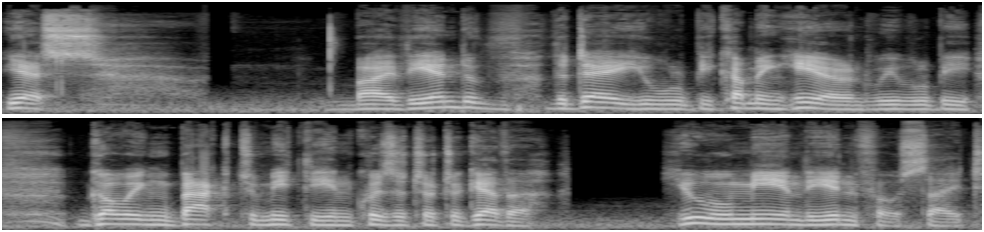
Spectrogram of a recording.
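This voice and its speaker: A man performs a put-on character voice with fairly even intonation and long, frequent pauses. Background noise is clearly audible. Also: medium pitch for a man, moderate pace. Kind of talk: imperial officialese. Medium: actual play. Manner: formal, clipped, composed.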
